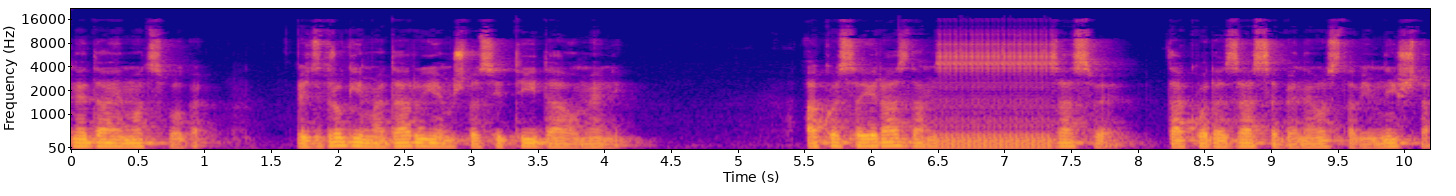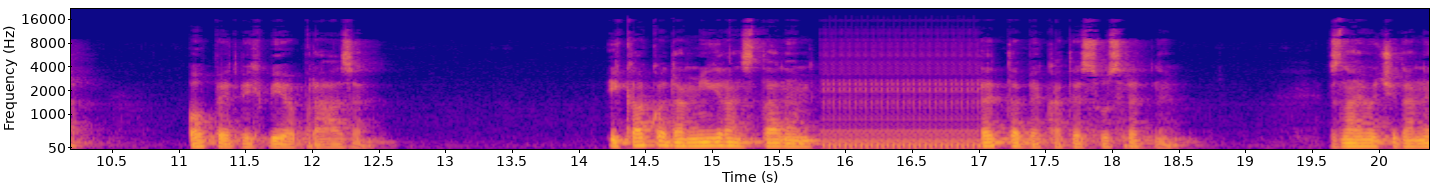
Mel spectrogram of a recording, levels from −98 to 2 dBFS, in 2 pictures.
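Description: A system hang loop hits twice, from 6.52 to 7.36 s and from 15.84 to 17.0 s: the machine stalled while the sound hardware kept replaying one 40 ms stretch of its ring buffer, producing a buzzy 25 Hz machine-gun stutter before the audio resumes with essentially nothing skipped.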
